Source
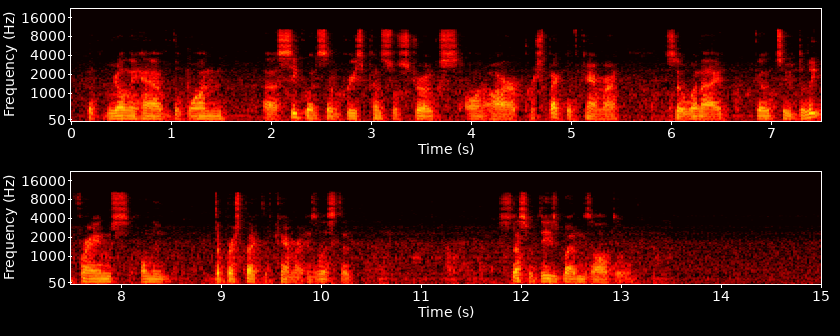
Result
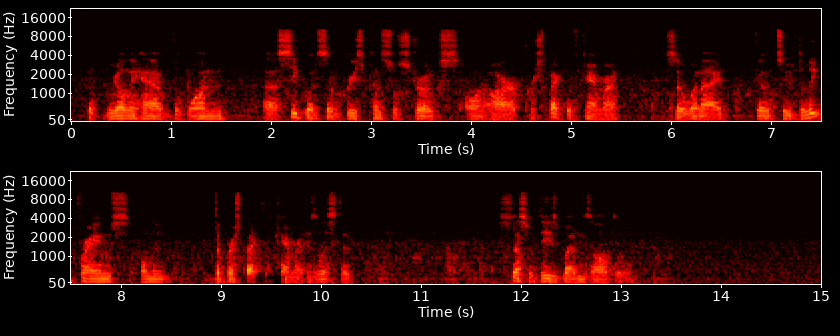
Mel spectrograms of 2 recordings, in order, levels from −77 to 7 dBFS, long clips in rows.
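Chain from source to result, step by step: 9.23–9.64 resonant low shelf 330 Hz -13.5 dB, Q 1.5; gain -7.5 dB

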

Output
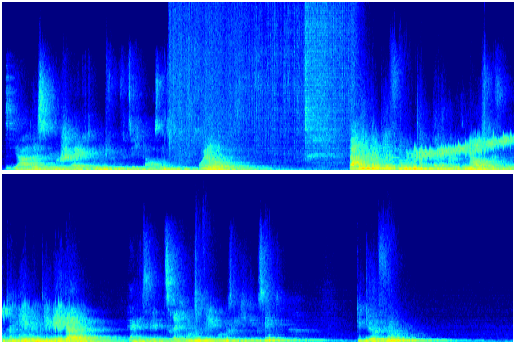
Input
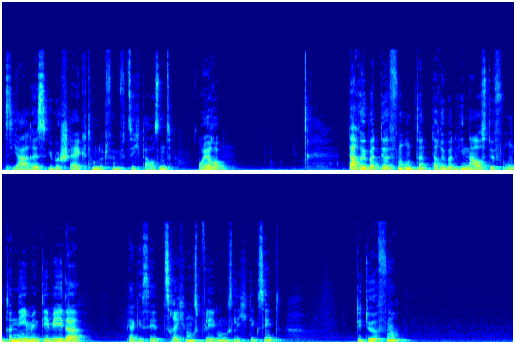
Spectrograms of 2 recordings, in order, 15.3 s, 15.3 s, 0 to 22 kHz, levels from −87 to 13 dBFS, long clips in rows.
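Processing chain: 2.5–5.29 switching spikes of -31.5 dBFS; 6.06–7.65 painted sound rise 1900–4200 Hz -40 dBFS; shoebox room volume 1600 m³, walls mixed, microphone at 3.3 m; Doppler distortion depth 0.39 ms; gain -2.5 dB

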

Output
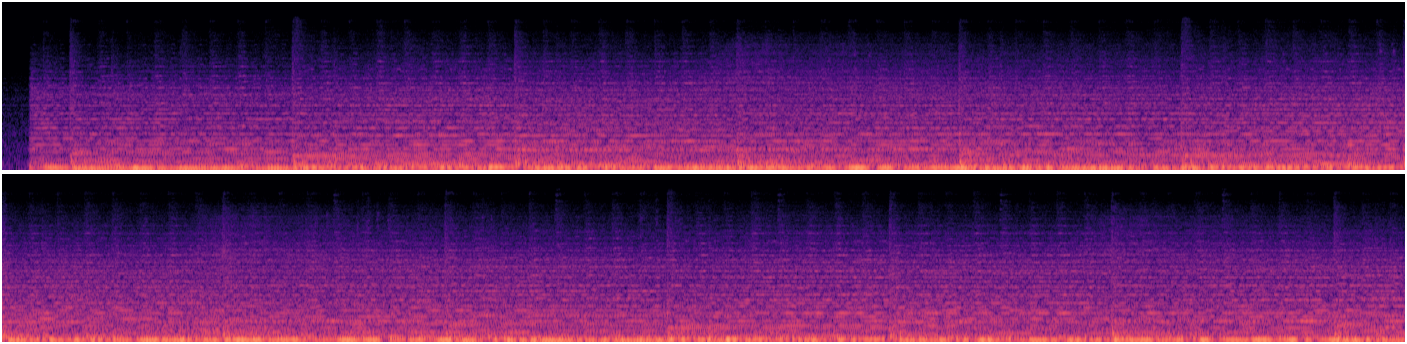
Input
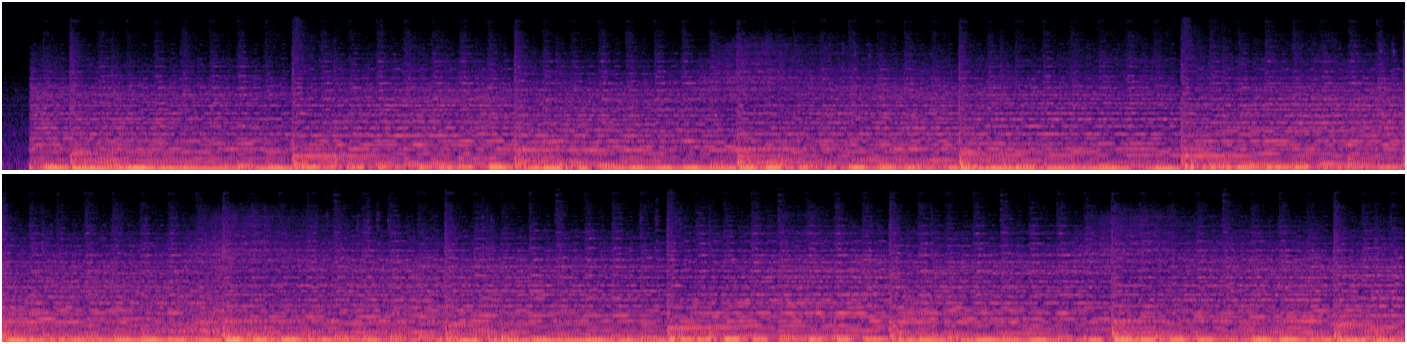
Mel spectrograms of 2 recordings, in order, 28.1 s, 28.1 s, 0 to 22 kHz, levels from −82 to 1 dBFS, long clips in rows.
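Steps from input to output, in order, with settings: on a send: diffused feedback echo 0.92 s, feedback 76%, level -5.5 dB; on the sum: gain -2 dB

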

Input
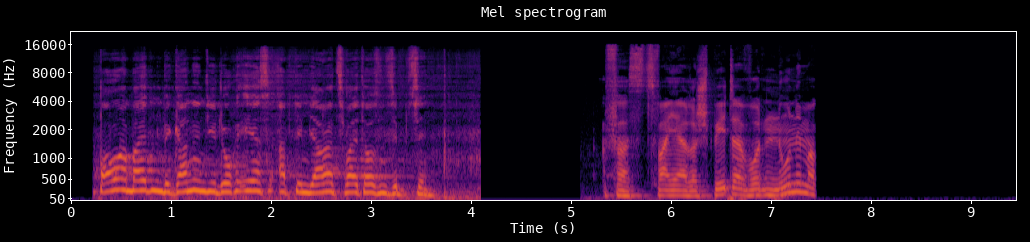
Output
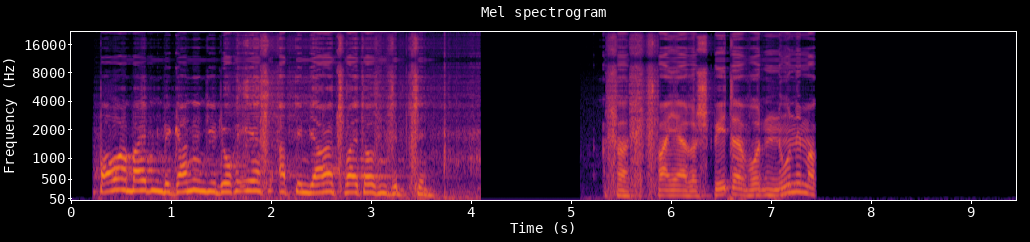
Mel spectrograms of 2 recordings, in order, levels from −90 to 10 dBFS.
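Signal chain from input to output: tilt shelf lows -3 dB; careless resampling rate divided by 4×, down none, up hold; tone controls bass -4 dB, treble -13 dB, from 1.51 s treble 0 dB; gain +7.5 dB

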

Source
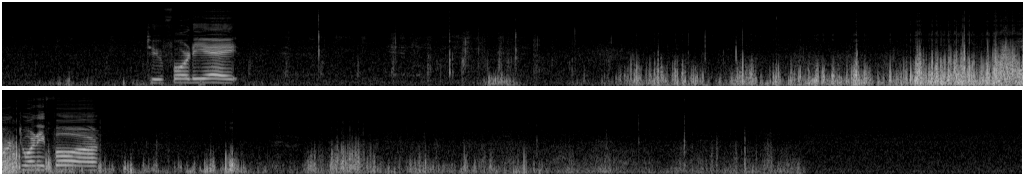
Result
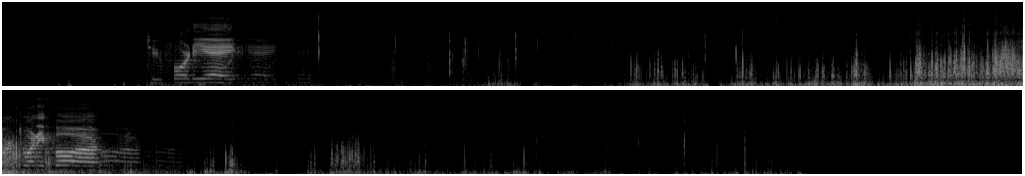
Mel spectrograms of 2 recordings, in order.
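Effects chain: passive tone stack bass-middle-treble 10-0-10; on a send: feedback echo 0.442 s, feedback 41%, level -16.5 dB; on the sum: Schroeder reverb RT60 0.57 s, combs from 30 ms, DRR 13 dB; backlash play -45 dBFS

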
